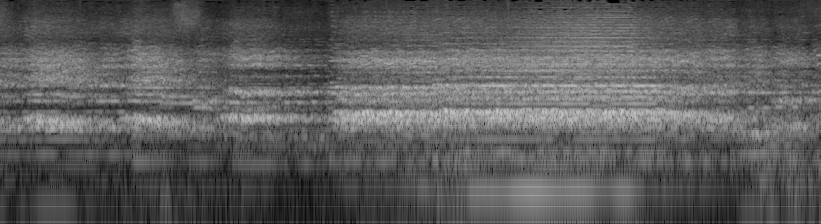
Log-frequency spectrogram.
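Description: Women's opera chorus singing in French over an orchestra: a few short sung phrases, then one long, loud held chord from about halfway through until just before the end.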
